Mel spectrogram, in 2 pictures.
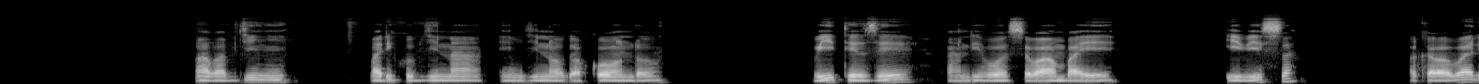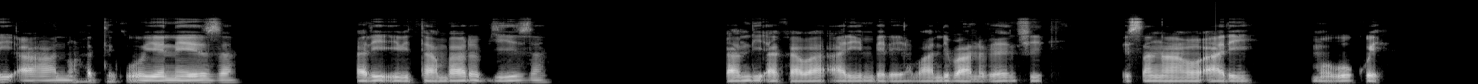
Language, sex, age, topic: Kinyarwanda, male, 18-24, government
